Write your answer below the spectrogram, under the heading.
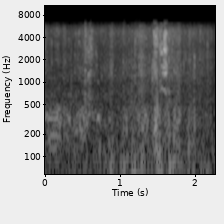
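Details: Wild boar piglet suckling from a sow, giving one short, high, harmonic squealing burst late in the clip against a steady hiss of background noise.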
